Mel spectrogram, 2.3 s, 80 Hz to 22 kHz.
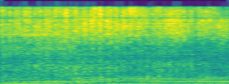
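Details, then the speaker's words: '86 Thunderbird 302 V8 with 6-71 Roots blower, tuned for altitude, cold start around 20°F: loud, rough, lumpy, stumbling idle; the engine is already missing and runs terrible. "it's already missing yeah it's this F"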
